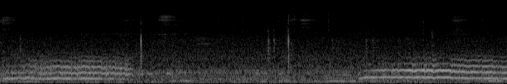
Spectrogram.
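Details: Kitten Pepsi murmuring while refusing to share a sock with Max: a low, sustained harmonic drone held for over a second, a quieter gap, then a second long murmur rising slightly in pitch.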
